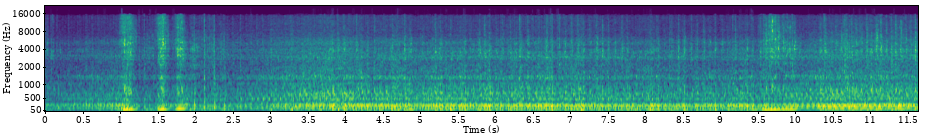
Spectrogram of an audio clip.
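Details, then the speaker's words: 1973 GMC 432ci V6 engine, out of a parted-out truck and sitting unstarted almost five years, run after light prep: even, steady idle with quick throttle blips, smooth beat, no knocks or misfires; normal idle, healthy. "figured today was a really great day to get the thing cranked up and see how everything sounds and it looks like we got a nice engine to work with"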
